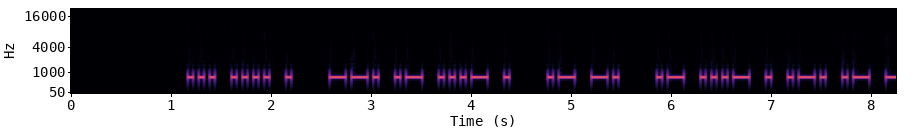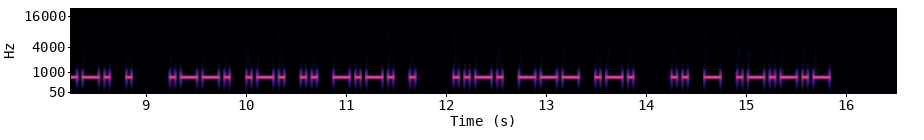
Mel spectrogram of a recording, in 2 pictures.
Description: Morse code, heard as a keyed tone, about 22 wpm, 700 Hz. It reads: SHE GAVE AN AVERAGE PRICE FOR IT.
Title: Sentences from Top 1000 Words - Review Part 6 - 22wpm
